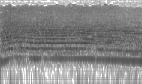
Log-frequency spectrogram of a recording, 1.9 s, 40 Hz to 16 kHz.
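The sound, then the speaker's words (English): The four-cylinder engine of the No. 26 Freedom Motorsports Mazda race car howls at high revs, a steady, loud, buzzy drone with strong harmonics, holding nearly constant pitch throughout with no voices. “The unmistakable four-cylinder howl of the 26 Freedom Motorsports Mazda, with Christian Simchak right ahead of him.”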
